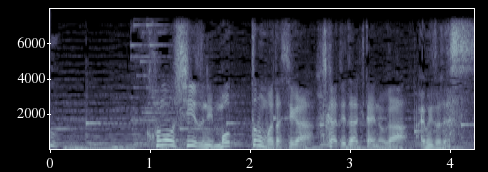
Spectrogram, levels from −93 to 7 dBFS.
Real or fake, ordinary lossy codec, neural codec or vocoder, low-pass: real; none; none; 7.2 kHz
